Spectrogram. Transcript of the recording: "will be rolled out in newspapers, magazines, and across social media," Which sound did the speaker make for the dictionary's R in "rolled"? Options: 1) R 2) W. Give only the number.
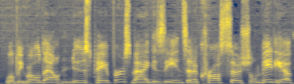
1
